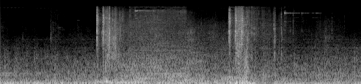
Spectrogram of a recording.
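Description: A rifle fires with a sharp, loud crack.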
